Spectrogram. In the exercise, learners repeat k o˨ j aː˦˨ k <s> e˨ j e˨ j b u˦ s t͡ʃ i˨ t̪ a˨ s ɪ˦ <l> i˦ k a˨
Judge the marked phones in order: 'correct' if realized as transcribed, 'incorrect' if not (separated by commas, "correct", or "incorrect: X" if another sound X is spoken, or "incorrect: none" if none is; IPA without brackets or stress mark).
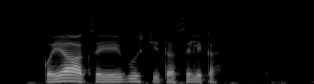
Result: correct, correct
